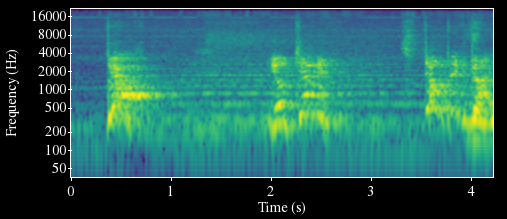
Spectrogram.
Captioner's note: speaking in foreign language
